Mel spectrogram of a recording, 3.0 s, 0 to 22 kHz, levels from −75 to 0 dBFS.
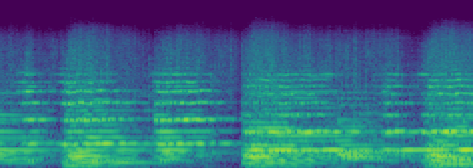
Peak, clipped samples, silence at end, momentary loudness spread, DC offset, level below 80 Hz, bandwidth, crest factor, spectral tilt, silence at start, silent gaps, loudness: -2 dBFS; under 0.1%; 0 s; 5 LU; under 0.1%; -36 dBFS; 13 kHz; 12 dB; -4.5 dB/octave; 0 s; none; -15 LUFS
